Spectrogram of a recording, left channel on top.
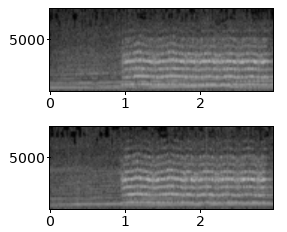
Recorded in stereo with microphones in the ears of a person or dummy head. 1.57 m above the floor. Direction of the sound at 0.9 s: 70° right (ahead or behind).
